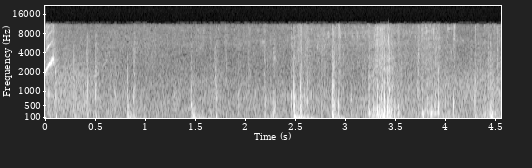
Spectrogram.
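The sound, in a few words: horse galloping, Roach in Witcher 3 video game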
